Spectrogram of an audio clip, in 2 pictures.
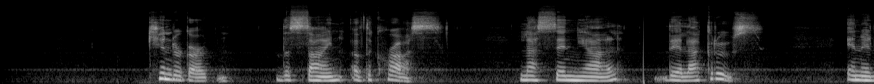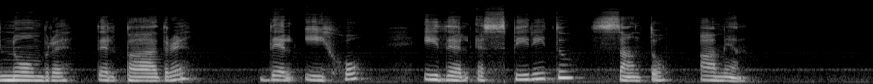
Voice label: Kindergarten Prayer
